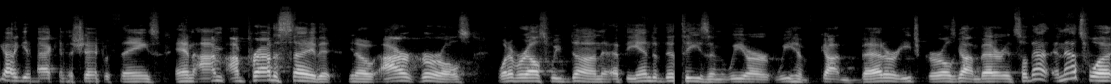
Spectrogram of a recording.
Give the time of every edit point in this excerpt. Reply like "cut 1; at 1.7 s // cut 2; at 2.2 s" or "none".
cut 1; at 1.7 s // cut 2; at 3.4 s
